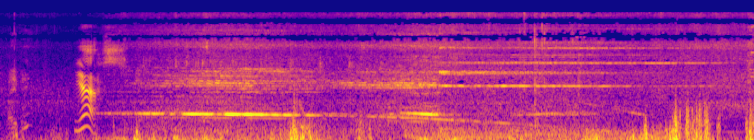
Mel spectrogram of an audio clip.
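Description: A tram rolls in and brakes with a falling squeal.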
